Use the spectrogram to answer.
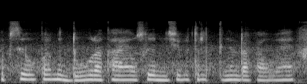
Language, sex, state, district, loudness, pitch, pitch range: Hindi, female, Bihar, Katihar, -17 LUFS, 215 Hz, 205-225 Hz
